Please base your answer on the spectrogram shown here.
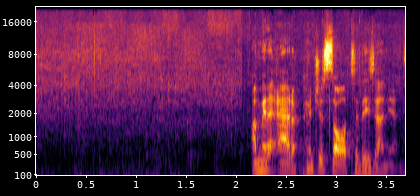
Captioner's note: onions sizzling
